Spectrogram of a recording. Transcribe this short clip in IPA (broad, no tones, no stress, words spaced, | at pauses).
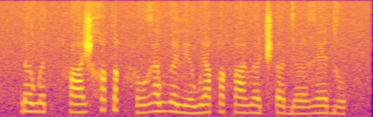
ɾɐwɐt qʰaʒ χɜqɾʲɐqhoɣaw ðɜlʲɜw eqɐqɜ ðɐt͡ʃʼɐdɜ ɣɛdo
